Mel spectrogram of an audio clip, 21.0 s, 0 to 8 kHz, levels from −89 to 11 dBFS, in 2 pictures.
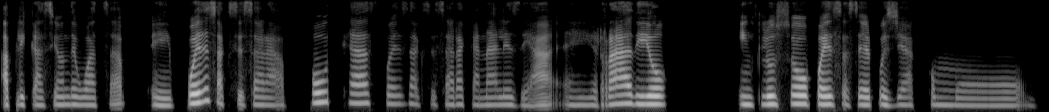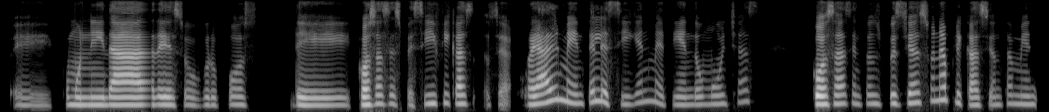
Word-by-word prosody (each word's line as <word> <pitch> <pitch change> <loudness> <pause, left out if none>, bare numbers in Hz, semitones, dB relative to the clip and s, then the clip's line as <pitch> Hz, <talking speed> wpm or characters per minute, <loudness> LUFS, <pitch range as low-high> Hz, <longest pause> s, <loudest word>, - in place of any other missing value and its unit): aplicación 205 0 -8
de 210 - -7
WhatsApp, 195 - -11 0.2
eh, 190 -3 -7
puedes 260 +5 +4
accesar 205 -1 -11
a 195 - -14 0.2
pódcast, 255 -2 -3
puedes 225 0 -14
accesar 210 -1 -16
a 215 - -10
canales 200 0 -12
de - - -16
a 100 +2 -7
eh, 195 -1 -12
radio, 220 0 +2 0.7
incluso 220 +1 +1
puedes 215 -2 +1
hacer, 200 +1 -6
pues 200 -3 -8
ya 200 -1 -13 0.2
como 185 -2 -14 0.3
eh, 95 -2 -12
comunidades 205 0 +5
o 195 -2 -9
grupos 200 +1 -9 0.3
de 195 -1 0
cosas 210 +2 +5
específicas, 230 +2 -3
o - - -21
sea, 200 - -11
realmente 255 +3 +3
le 275 -4 +1
siguen 245 +8 -11
metiendo 210 -4 -7
muchas 230 +6 -11 0.5
cosas, 225 +2 +8
entonces, 235 0 -8
pues 240 -3 -3
ya 255 0 +1
es 260 +3 -6
una 320 +2 0
aplicación 205 - -5
también 220 -1 -7
210 Hz, 125 wpm, -24 LUFS, 200-230 Hz, 0.7 s, cosas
